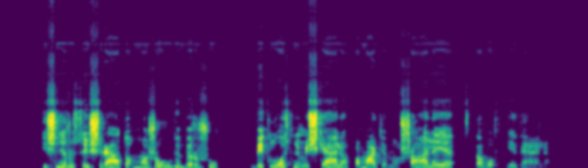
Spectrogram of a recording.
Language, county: Lithuanian, Vilnius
